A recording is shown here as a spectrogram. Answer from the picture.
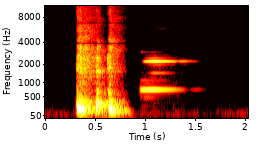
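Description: A man coughing twice in quick succession, followed by a brief, fainter tone.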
